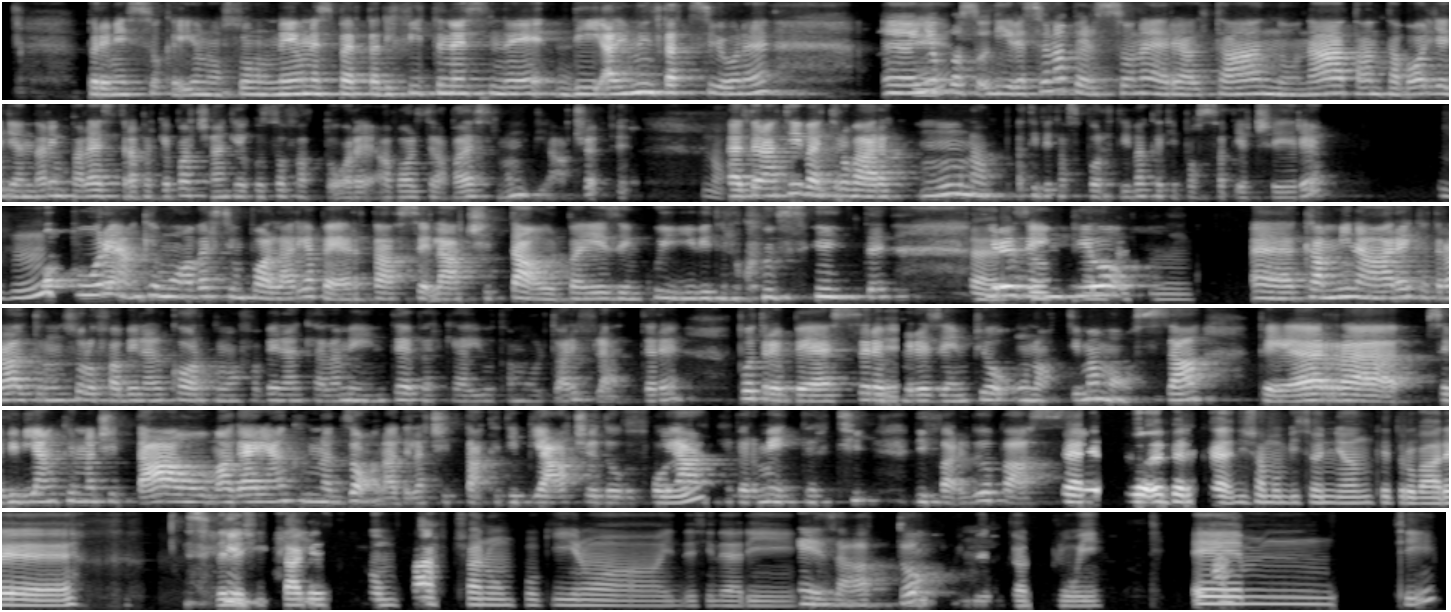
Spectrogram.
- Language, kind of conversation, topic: Italian, podcast, Cosa fai per muoverti ogni giorno senza fare troppa fatica?
- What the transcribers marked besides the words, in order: laughing while speaking: "alimentazione"; static; laughing while speaking: "te lo consente"; other background noise; laughing while speaking: "permetterti"; distorted speech; tapping; laughing while speaking: "Sì"; chuckle; unintelligible speech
